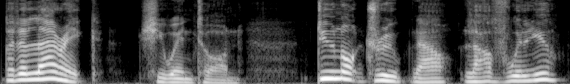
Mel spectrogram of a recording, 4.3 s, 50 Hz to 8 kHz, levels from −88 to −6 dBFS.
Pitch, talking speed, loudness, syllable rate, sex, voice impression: 170 Hz, 155 wpm, -16 LUFS, 4.2 syllables/s, male, masculine, adult-like, sincere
